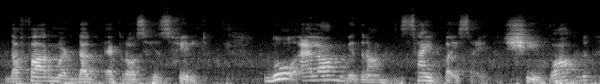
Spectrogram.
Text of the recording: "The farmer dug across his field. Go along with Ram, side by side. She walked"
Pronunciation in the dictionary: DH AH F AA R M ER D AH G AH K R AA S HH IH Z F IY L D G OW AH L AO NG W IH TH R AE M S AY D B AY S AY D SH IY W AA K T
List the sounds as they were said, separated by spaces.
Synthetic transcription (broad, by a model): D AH F AA R M ER D AH G AH K R AA S HH IH Z F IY L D G OW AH L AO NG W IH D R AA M S AY D B AY S AY D SH IY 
